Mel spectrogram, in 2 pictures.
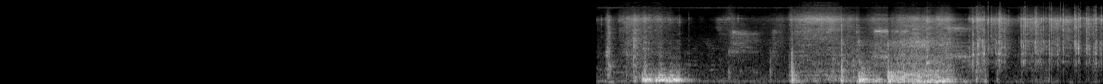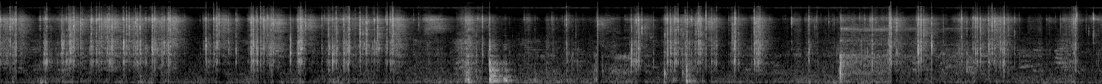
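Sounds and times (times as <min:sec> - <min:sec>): packaging crinkling: 0:08.8 - 0:22.0.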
